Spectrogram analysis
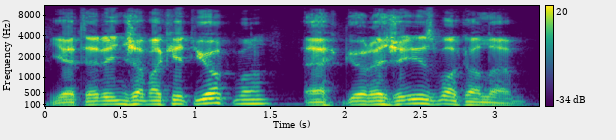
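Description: A man voicing a determined, weary male archaeologist in a storybook reading, speaking low and steady. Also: moderate pace. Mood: urgent, steady.

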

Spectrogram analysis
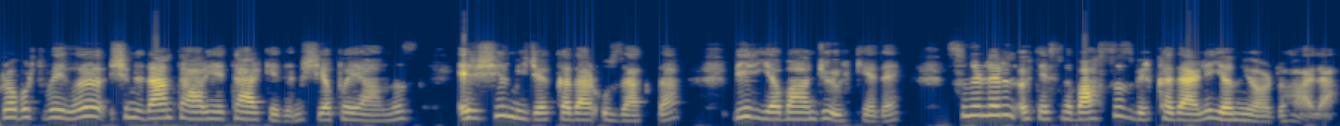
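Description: A woman reading a novel aloud with lively, shifting intonation. The recording is dry and a little dull and lo-fi, like a home microphone in a small quiet room. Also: lowish voice, unhurried, no echo. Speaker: audiobook reader. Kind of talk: scripted narration of a novel.

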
